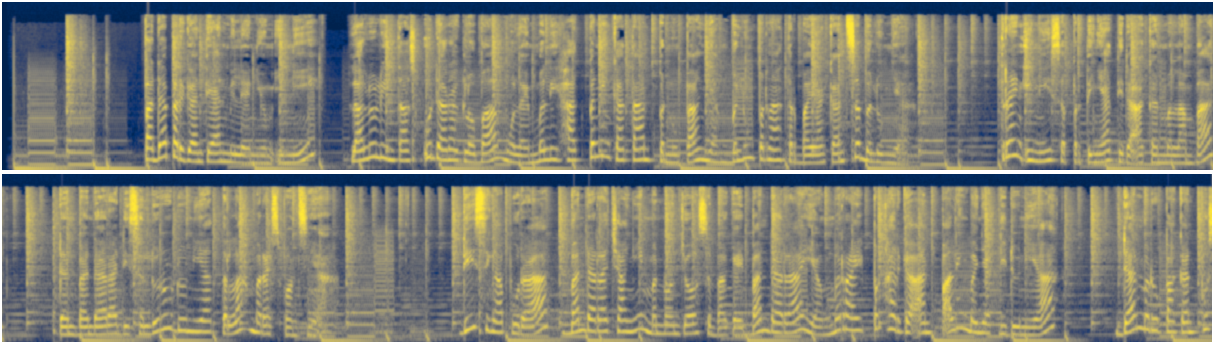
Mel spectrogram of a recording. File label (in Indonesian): Bahasa Indonesia Documentary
